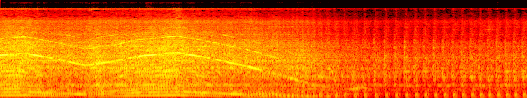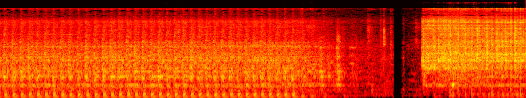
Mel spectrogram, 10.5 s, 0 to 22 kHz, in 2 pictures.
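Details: Bajaj single after carbon deposit cleaning and valve clearance set (intake 0.10 mm), previously hard starting and misfiring: catches with a couple of revs, then a steady, even idle with no misses; normal running.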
